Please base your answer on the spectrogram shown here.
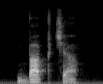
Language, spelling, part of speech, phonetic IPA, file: Polish, babcia, noun, [ˈbapʲt͡ɕa], Pl-babcia.ogg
